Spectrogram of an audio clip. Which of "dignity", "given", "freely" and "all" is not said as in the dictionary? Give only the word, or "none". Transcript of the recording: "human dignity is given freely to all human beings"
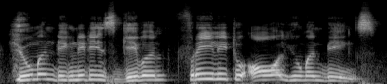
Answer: none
